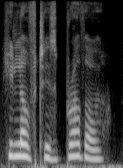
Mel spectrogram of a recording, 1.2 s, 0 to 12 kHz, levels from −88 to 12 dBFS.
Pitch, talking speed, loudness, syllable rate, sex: 215 Hz, 195 wpm, -17 LUFS, 6.1 syllables/s, female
